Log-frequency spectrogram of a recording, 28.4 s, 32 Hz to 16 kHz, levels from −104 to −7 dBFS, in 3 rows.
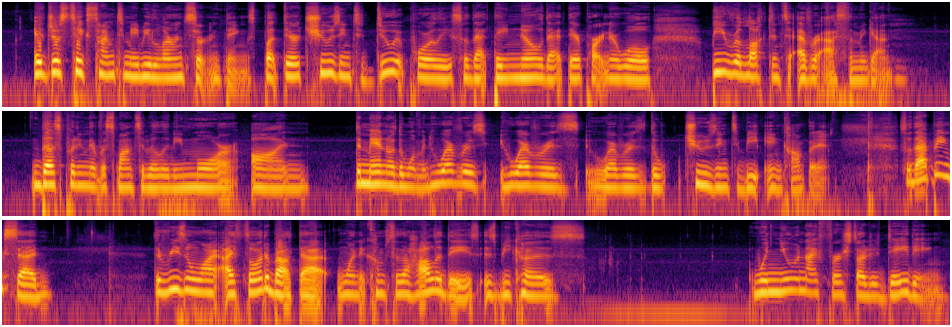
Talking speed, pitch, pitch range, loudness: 165 wpm, 185 Hz, 170-215 Hz, -24 LUFS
